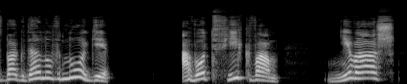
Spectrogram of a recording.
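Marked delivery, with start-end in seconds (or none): none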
